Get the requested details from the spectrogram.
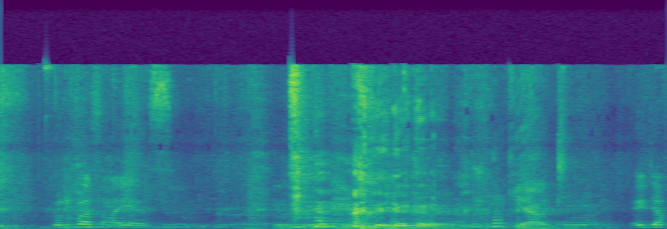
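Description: Young men laugh and talk close by.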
